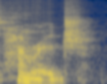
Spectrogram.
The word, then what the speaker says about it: hemorrhage: other one haleem was hemorrhage so hem marriage um has first syllable stress red tent vowel hem just like the hem of a dress hemorrhage we can say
